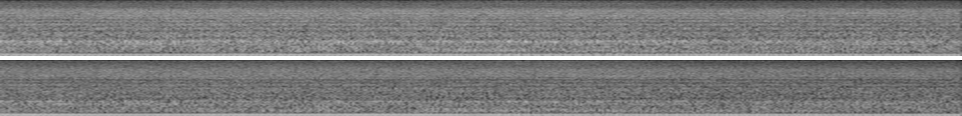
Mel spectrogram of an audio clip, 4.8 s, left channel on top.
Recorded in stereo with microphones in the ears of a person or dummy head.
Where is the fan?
30° left (ahead or behind), 1.5 m.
